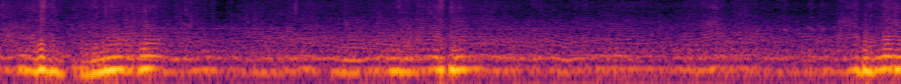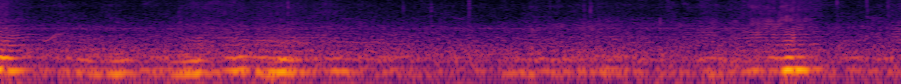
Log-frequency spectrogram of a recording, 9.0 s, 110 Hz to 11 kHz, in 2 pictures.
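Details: Honey bees at the entrance of a top bar hive, leaving and landing as they fly out for nectar; a steady low buzz with louder swells as individual bees pass close, at about 0.5, 2, 4.5 and 8.5 seconds.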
